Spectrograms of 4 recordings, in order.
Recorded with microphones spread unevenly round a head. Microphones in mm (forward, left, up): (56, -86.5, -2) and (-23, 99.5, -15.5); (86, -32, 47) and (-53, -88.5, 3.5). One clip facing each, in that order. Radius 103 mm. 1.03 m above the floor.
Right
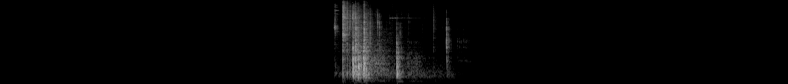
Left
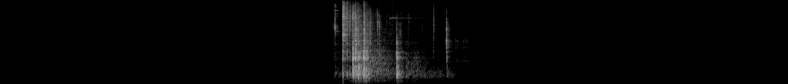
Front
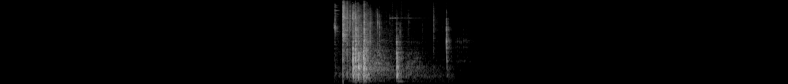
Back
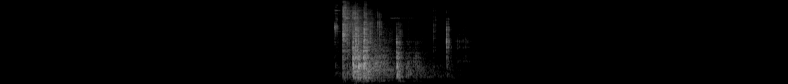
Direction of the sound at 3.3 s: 35° left.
